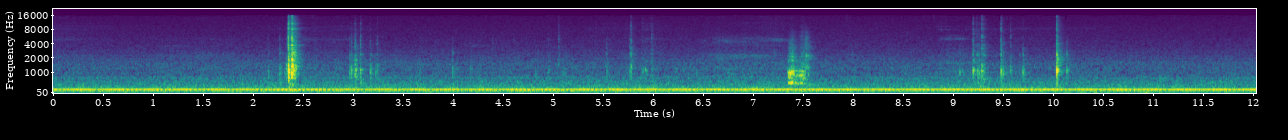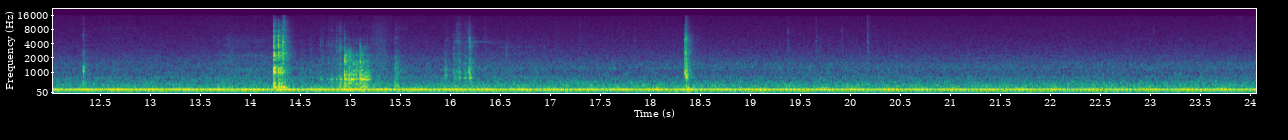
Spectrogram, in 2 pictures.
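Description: Small sharp clicks and taps from hands and tools handling a laptop CPU and motherboard parts, scattered about ten times, the loudest about two seconds in and around fourteen seconds, over a steady low hum.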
